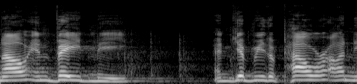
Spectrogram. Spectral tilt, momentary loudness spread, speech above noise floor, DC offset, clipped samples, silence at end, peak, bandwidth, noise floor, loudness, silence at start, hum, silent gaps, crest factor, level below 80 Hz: -6 dB/octave; 13 LU; 34 dB; under 0.1%; under 0.1%; 0 s; 0 dBFS; 15.5 kHz; -51 dBFS; -18 LUFS; 0 s; none; none; 18 dB; -66 dBFS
